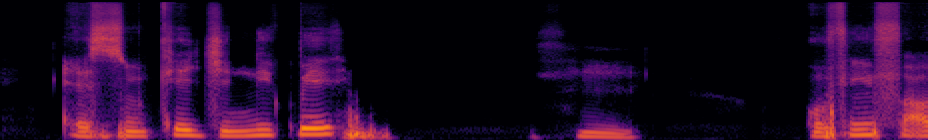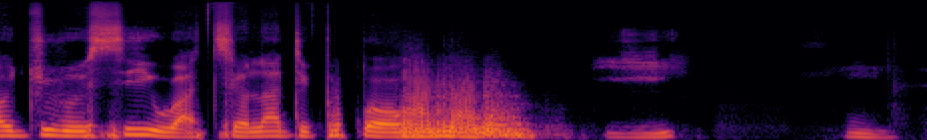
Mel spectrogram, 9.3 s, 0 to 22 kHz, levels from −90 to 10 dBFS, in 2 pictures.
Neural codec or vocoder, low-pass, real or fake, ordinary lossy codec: autoencoder, 48 kHz, 32 numbers a frame, DAC-VAE, trained on Japanese speech; none; fake; none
